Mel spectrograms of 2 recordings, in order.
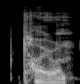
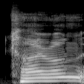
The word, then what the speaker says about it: Khiron: Khiron. Khiron is, I think, the adopted pronunciation from the ancient Greek, although you can have it any way you like.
